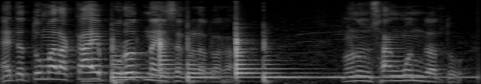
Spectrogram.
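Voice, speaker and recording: A man preaching a devotional kirtan sermon. He tells stories and speaks straight to his listeners, moving between quiet asides and loud exclamations. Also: fairly quick, loud music behind the voice. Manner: storytelling, swings between soft asides and loud high exclamations; addresses the audience directly.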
